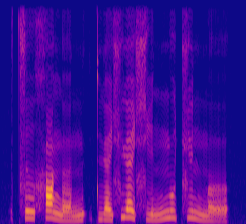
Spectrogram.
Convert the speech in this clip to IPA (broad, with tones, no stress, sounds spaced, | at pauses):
t͡s ɹ̩˦ x ɑ˥˨ ŋ ə˨˦ n | t̪ ɥ ɛ˨˦ ɕ ɥ ɛ˥˨ ɕ i˨˦ n n̪ u˥˨ t͡ɕ y˥˨ n n̪ ɤ̰˨˩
